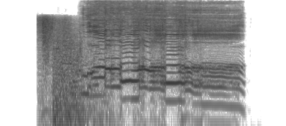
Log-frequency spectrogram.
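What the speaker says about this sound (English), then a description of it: "Was that someone screaming?" A person screams in a long, loud wail that jumps abruptly in pitch several times before cutting off, a dramatic voiced cry of alarm lasting nearly three seconds.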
